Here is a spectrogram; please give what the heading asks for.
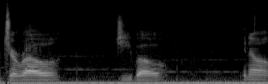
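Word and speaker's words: Gebo: I mean, it makes sense, you know, like Jiro, Jibo, you know, like it's spelled G-E-B-O. So you could say Jibo, I guess. Maybe it's Jabo.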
